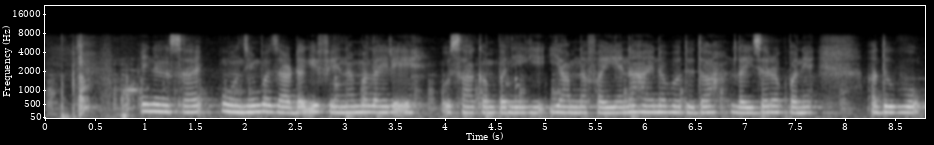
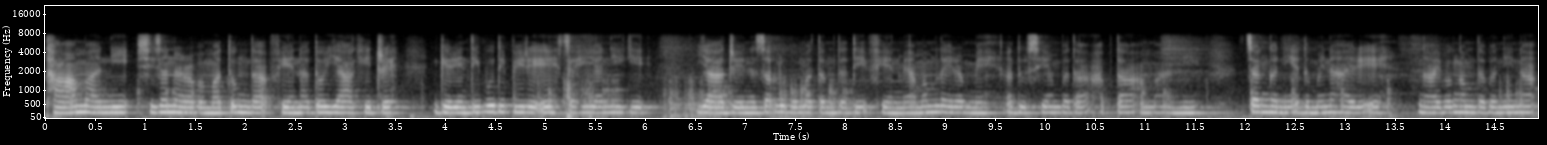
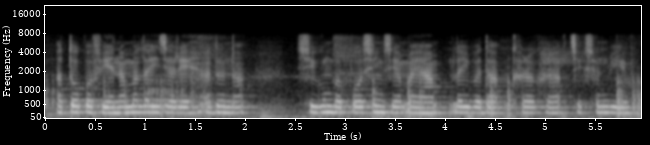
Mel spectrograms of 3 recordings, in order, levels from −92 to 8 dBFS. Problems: constant background noise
